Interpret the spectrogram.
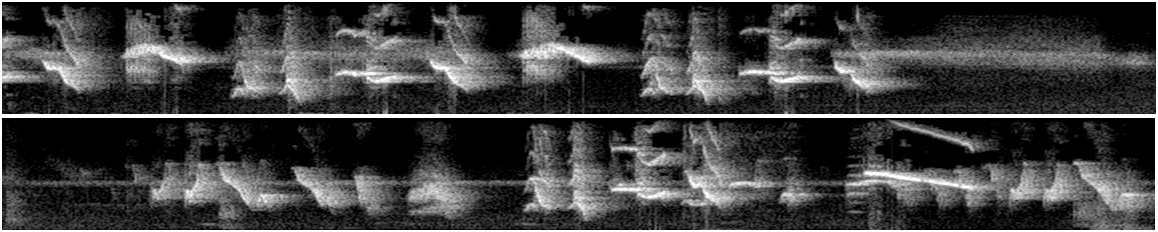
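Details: Female Oriental magpie-robin singing to stimulate males to sing: a rapid, varied run of high whistles, chirps and slurred notes, broken by one long held tone, a short gap, then another lively burst.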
